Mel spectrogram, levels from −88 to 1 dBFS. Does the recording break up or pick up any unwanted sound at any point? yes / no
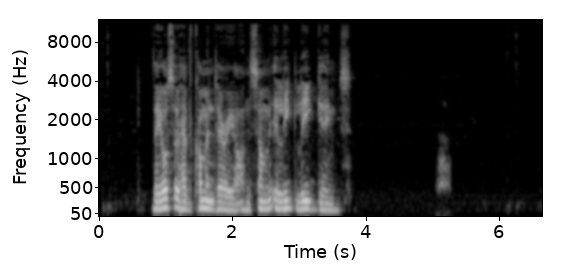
yes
